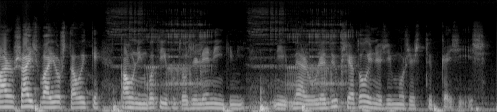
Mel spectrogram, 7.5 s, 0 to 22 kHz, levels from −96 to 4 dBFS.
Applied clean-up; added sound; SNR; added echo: none; Burping, eructation; 12 dB; none.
